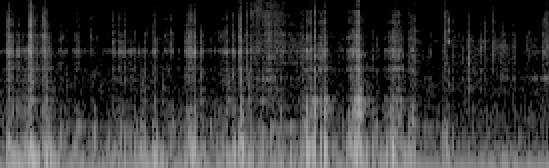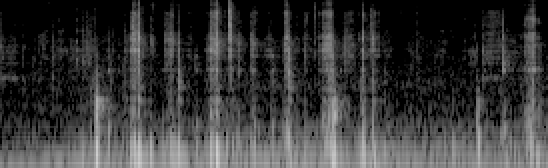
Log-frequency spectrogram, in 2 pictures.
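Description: A small knife or chisel scrapes fine detail into the surface of a solid pale wood carved statue. Short, irregular cutting and scraping strokes sound at a quiet level, with soft low thuds and brief bright scratches. The strokes grow sharper and more distinct in the second half.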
